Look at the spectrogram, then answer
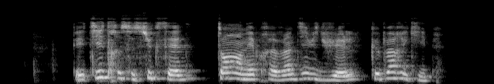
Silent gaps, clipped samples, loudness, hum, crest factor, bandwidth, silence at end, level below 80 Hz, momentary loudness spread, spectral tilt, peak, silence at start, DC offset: none; under 0.1%; -16 LUFS; none; 16 dB; 9.6 kHz; 0.6 s; -66 dBFS; 9 LU; -3 dB/octave; 0 dBFS; 0.75 s; under 0.1%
